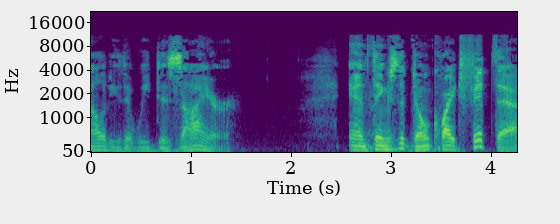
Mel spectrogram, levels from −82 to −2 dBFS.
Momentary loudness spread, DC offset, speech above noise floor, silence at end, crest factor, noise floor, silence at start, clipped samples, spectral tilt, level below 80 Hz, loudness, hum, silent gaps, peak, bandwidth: 15 LU; under 0.1%; 47 dB; 0 s; 20 dB; -67 dBFS; 0 s; under 0.1%; -2.5 dB/octave; -40 dBFS; -18 LUFS; none; none; 0 dBFS; 11.5 kHz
